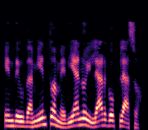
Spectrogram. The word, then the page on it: ENDEUDAMIENTO A MEDIANO Y LARGO PLAZO: Spanish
